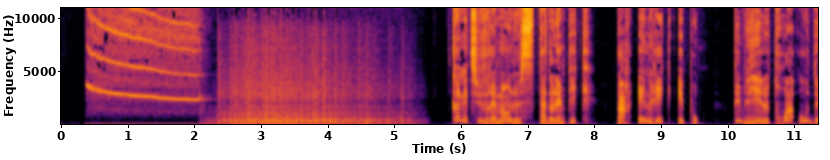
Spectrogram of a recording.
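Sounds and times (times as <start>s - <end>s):
rising whistle from a launching firework: 0.4s - 5.0s
speech: 5.9s - 11.3s.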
